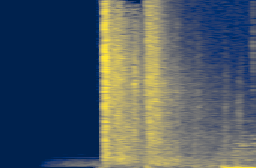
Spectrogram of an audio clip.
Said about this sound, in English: Gunshots rang out from the back of the reggae club. They overpowered the sound of ska music coming from the stage. They snapped like pop balloons, loud as fuck. The crowd panicked and the band stopped playing. More shots rang out.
